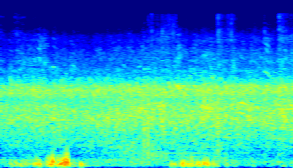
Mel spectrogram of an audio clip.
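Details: A huge roadside flock of rooks, perhaps tens of thousands of birds, makes a dense, unbroken din of harsh, overlapping caws, with low rumbles of wind or handling and camera noise near the start.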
